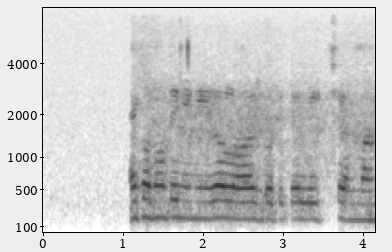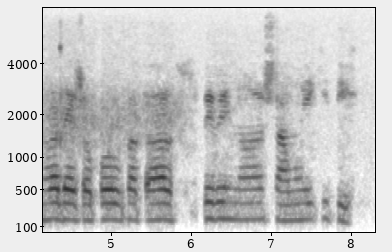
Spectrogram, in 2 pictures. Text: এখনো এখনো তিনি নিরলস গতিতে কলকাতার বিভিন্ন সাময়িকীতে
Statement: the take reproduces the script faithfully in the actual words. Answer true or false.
false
